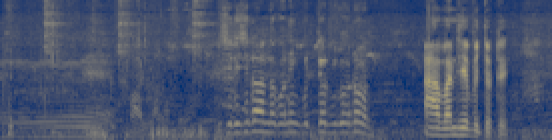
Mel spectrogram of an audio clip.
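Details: Cattle at karapan sapi bull race training at the Asemanis field in Pamekasan: long low harmonic moos, one at the start and a louder wavering one near the end, with voices and background music throughout.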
